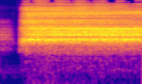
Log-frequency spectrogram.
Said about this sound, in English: Opening up your mouth and breathing out with your tongue out.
